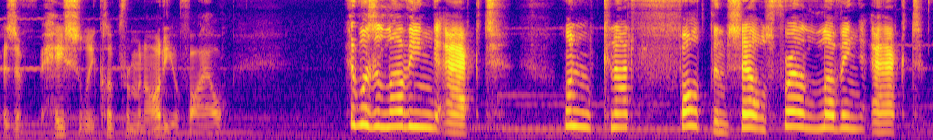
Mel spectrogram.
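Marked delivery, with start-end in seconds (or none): 3.5-9.2 loud, very high, slow falsetto; choppy woman's voice. Acted. Walkie voice defends a loving act, choppy high woman's voice. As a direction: deliver it high and halting, like clipped audio. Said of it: "start coming out even choppier".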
